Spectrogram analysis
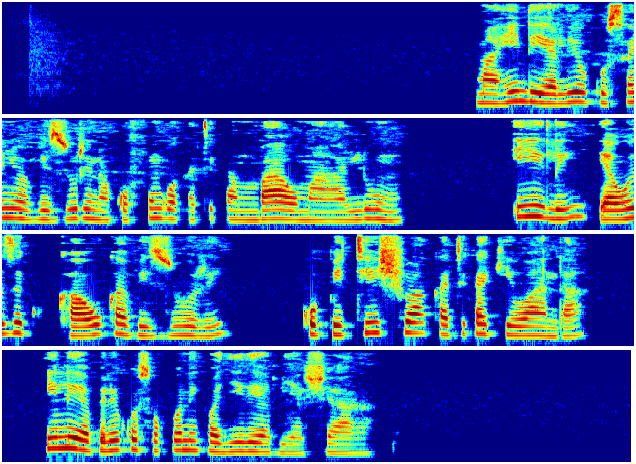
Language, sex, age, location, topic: Swahili, female, 25-35, Dar es Salaam, agriculture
